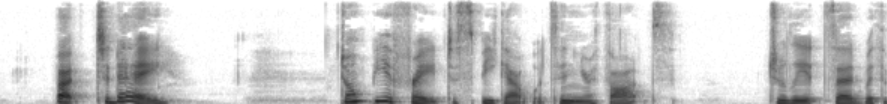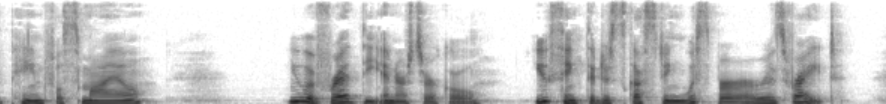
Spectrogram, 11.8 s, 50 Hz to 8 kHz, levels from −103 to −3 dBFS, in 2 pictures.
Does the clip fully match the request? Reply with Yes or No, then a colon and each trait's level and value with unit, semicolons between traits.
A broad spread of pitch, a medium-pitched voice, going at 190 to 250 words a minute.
No: wide, 5.7 semitones; medium, 180 Hz; average, 165 wpm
